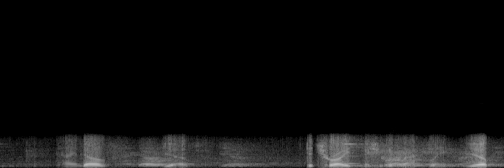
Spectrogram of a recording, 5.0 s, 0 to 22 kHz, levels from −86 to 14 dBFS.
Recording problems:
phone-call audio; poor line; nothing above 4 kHz
echo of what is said; strong; throughout; 550 ms later, 10 dB below the speech
traffic noise; noticeable; throughout; 20 dB below the speech

